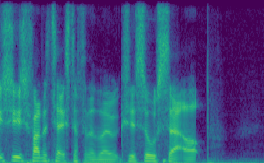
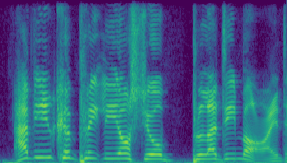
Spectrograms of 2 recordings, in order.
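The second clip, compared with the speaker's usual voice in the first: mock outrage; 10 semitones higher than usual.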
